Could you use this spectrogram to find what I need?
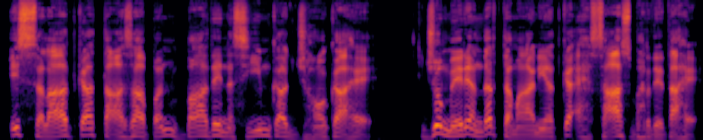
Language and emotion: Urdu, happy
